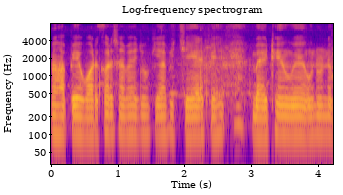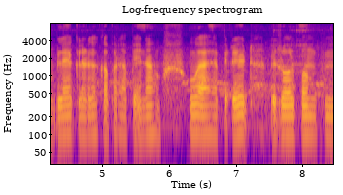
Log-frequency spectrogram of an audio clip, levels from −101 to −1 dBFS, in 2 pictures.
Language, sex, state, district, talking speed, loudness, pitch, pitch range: Hindi, male, Punjab, Pathankot, 170 wpm, -24 LUFS, 105 Hz, 100-105 Hz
